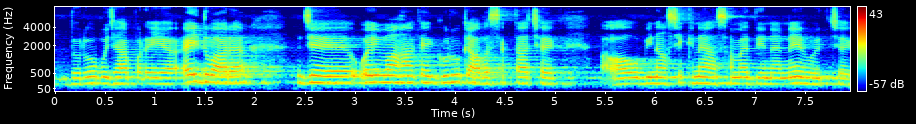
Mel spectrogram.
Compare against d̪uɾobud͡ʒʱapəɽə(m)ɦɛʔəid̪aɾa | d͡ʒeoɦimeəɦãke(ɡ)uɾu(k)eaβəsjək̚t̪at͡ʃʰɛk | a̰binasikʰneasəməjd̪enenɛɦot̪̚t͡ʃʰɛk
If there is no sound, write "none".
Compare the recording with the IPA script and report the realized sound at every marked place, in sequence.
none, ɡ, k

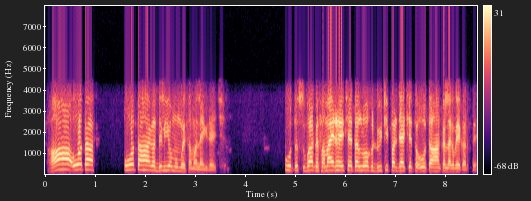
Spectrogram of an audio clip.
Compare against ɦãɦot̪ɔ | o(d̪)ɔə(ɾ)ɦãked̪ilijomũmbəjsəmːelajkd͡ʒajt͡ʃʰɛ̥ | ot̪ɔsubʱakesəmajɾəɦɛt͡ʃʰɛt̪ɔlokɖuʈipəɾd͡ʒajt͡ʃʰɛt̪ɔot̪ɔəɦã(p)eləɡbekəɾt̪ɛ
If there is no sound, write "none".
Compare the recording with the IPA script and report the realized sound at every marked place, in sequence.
t̪, none, k

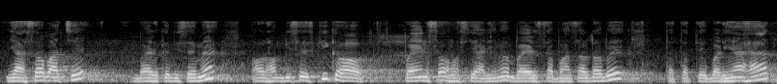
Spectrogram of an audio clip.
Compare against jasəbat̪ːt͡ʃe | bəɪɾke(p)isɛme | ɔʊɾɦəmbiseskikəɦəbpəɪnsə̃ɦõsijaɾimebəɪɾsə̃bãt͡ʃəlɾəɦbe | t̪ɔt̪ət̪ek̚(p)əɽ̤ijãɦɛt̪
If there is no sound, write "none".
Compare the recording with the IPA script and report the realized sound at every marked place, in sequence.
b, b

